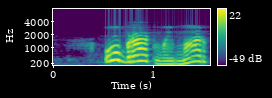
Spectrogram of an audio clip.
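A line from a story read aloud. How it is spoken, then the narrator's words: Exclaiming. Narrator (Russian): воскликнула она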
